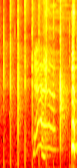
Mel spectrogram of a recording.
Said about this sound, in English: So I think a tiny applause for that.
